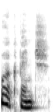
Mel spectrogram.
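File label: "workbench", British English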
